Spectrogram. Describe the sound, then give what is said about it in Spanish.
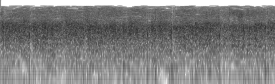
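Sustained applause from a crowd for a newborn baby boy, a dense, steady wash of many hands clapping at once, loud and unbroken for the whole stretch with no voices rising above it. “Un aplauso para Tomasito.”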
